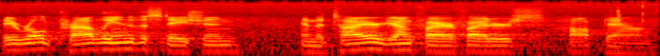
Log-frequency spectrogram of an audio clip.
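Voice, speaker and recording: A man reading a children's story aloud with dramatic, expressive storybook narration. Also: moderate pace. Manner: dramatic, acting out sounds and dialogue. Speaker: fire battalion chief reading a children's story. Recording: echoey hall, dull sound, faint rumbling noise.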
